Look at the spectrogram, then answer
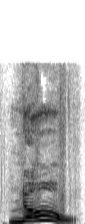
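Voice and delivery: high, loud no; a desperate shouted no; horrified cry. Acted. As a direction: cry out in protest. Cry of horror.

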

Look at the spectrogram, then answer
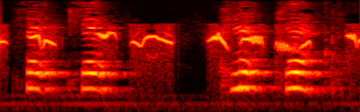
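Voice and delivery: put-on host teaching kids the chicken sound; hen clucking. Shown as a demonstration. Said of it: "what sound do they make".

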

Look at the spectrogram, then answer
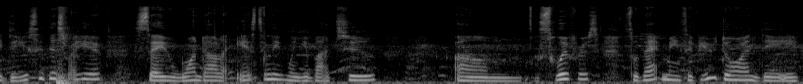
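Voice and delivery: hushed so shoppers can't overhear; quiet in-store voice. Real, not acted. Shopper filming her coupons in the store, speaking quietly. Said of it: "I do not speak as loud in the store".

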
